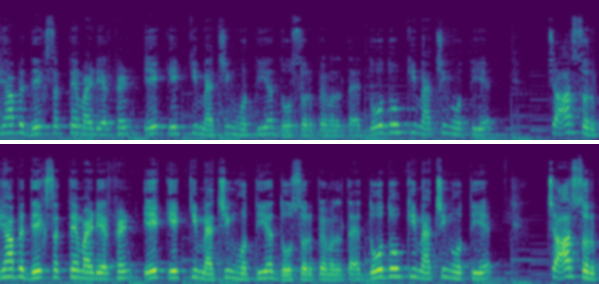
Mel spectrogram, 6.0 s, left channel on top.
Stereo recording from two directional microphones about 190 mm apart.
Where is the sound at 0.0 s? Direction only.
35° right (ahead or behind).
